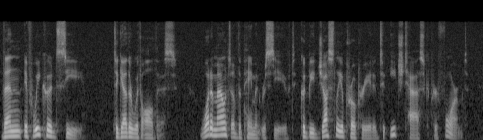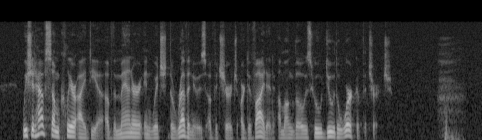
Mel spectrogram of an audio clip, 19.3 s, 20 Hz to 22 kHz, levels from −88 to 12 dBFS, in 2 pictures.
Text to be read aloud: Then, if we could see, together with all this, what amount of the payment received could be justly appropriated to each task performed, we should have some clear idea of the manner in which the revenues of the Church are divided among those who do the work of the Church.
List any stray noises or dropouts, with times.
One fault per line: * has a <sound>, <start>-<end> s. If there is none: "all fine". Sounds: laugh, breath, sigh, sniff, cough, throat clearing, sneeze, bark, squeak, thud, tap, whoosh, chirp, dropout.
* has a breath, 18.4-19.0 s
